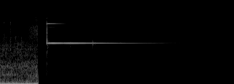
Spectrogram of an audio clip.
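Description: Road and wind noise cut off abruptly, followed by a single bright bell-like ding that rings on one clear note and fades out over about a second.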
